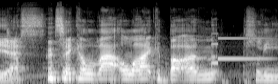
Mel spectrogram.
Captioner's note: button chimes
